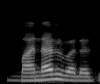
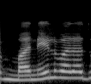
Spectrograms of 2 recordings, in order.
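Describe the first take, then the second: First: منل said "ma-NAL", a vowel after the n; noon without kasra. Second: منل said "ma-NIL", i/e vowel after the n; kasra on the noon. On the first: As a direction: say منل as "manal", noon with fatha. (منل میں نون پر زبر، "مَنَل") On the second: (منل میں نون پر زیر، "مَنِل") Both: Shown as a demonstration. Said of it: "نون کو ہم نے کسرہ دے دی".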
